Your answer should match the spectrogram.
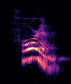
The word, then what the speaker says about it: foreign: It's usually silent if GN is at the end of a word like this. Campaign, design, foreign, sign.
